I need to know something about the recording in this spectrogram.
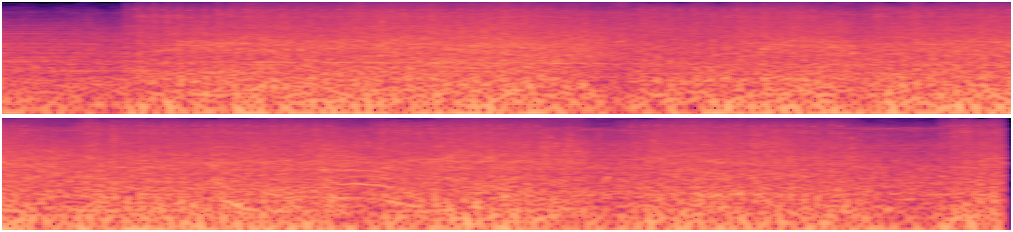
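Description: A rapid-fire gun shoots in quick bursts.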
